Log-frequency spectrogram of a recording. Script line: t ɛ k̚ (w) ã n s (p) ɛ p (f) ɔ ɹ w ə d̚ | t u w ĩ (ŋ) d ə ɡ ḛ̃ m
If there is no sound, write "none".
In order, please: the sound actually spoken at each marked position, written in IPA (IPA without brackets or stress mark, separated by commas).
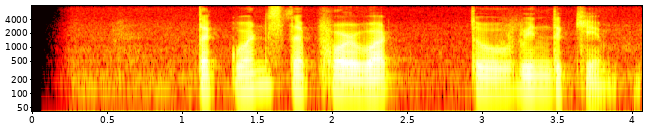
w, t, f, n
